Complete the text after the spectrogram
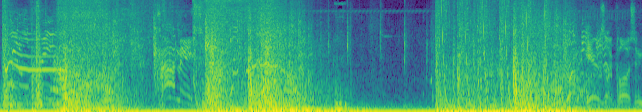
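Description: An electric energy beam crackles and roars in bursts.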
